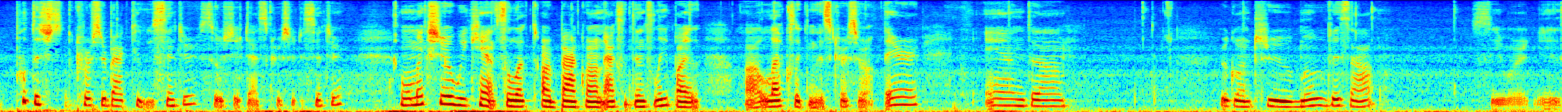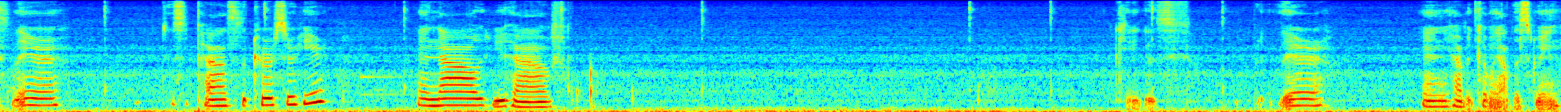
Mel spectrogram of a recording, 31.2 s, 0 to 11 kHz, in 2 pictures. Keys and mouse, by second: 0.5 shift+s, 6.5 middle click, 7.8-9.6 drag, 10.2-11.9 drag, 12.5-14.3 drag, 14.3 middle click, 14.7-16.4 drag, 16.8-18.6 drag, 19.8-21.5 drag, 21.6-22.7 middle drag, 22.7 click, 24.0 click, 26.2-27.4 drag, 28.6 click, 29.8-31.2 middle drag.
